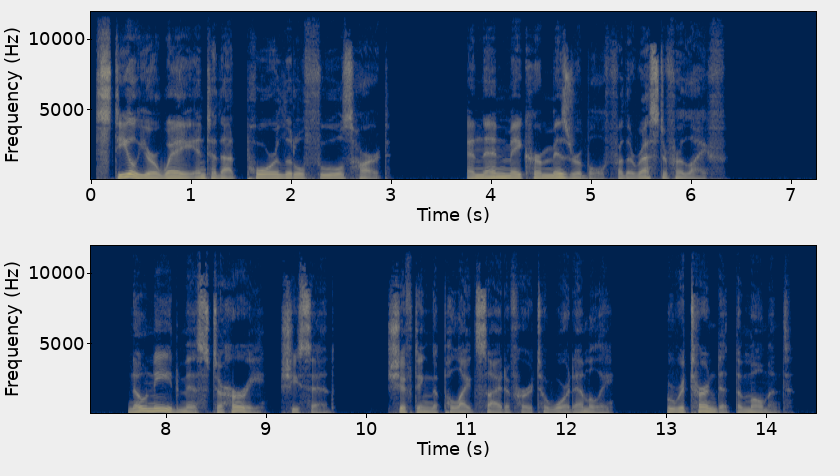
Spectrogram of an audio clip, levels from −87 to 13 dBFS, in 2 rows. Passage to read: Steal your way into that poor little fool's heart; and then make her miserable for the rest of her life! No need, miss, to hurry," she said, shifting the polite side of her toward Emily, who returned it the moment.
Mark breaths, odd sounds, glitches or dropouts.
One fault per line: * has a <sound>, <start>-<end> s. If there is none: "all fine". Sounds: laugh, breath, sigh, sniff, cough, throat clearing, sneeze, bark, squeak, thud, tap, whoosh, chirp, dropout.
all fine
